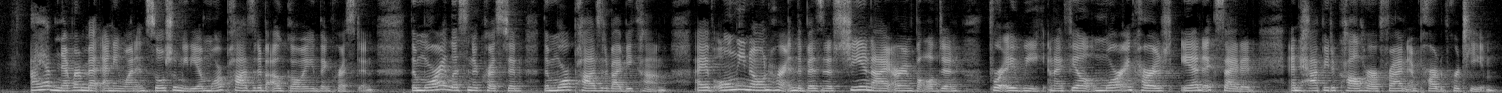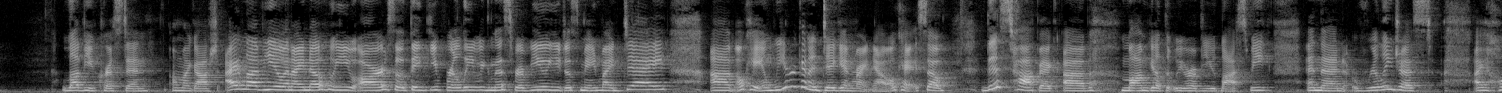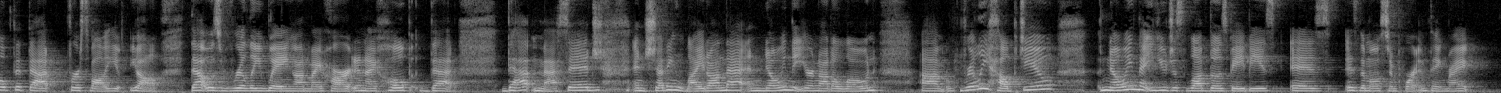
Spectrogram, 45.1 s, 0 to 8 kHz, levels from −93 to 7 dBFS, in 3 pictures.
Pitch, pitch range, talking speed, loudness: 220 Hz, 200-245 Hz, 220 wpm, -20 LUFS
